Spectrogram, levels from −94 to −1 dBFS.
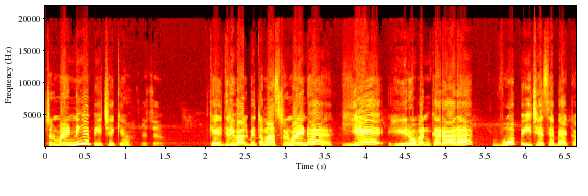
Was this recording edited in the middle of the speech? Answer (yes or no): yes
